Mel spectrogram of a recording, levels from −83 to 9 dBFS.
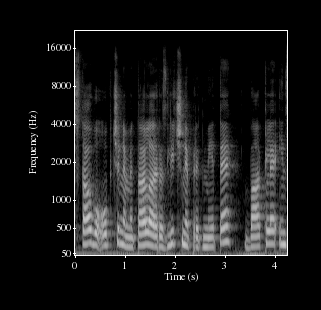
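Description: No technical faults can be heard anywhere in the speech, and the signal holds steady throughout.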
